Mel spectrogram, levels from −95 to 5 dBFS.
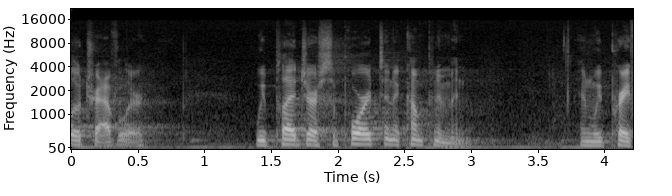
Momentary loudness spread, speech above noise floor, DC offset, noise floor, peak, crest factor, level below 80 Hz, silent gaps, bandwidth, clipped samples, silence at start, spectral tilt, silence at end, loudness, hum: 13 LU; 25 dB; under 0.1%; -56 dBFS; -12 dBFS; 22 dB; -58 dBFS; none; 16 kHz; under 0.1%; 0 s; -5 dB/octave; 0 s; -32 LUFS; none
